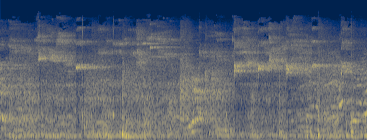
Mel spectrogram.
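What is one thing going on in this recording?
A crowd of spectators murmurs and calls out in an echoing gym.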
